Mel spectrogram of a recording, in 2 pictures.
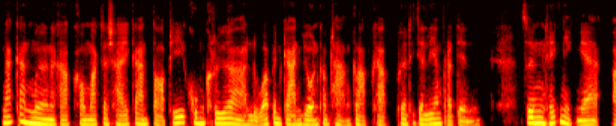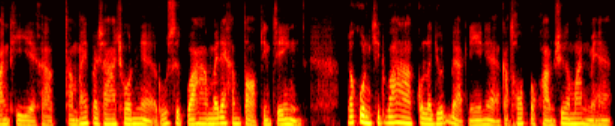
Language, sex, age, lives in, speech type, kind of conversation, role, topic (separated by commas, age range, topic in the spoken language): Thai, male, 25-29, Thailand, read, expert-assistant, expert, เวลาฟังนักการเมืองพูดถึงนโยบายใหม่ ๆ เราจะมีวิธีสังเกตหรือเช็คข้อเท็จจริงได้อย่างไรว่าเขาพูดจริงหรือพูดเกิน?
